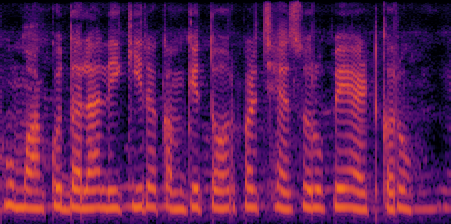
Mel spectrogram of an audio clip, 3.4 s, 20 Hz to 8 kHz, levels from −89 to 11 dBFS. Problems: constant background noise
